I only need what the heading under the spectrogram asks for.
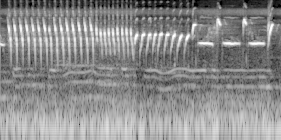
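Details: Canary song used to stimulate other canaries to sing, opening with a fast, ringing trill that shifts pitch twice, followed by spaced, level whistles and sharp upward chirps.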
